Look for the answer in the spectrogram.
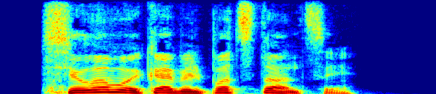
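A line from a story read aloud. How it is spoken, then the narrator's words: Chuckling. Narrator (Russian): хохотнул боцман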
